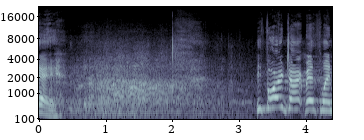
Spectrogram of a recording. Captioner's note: people laughing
